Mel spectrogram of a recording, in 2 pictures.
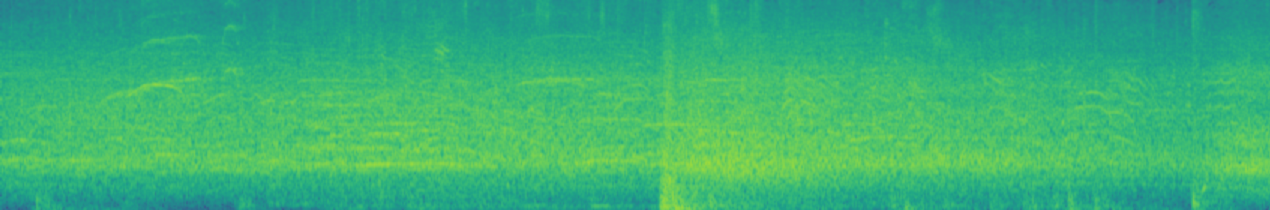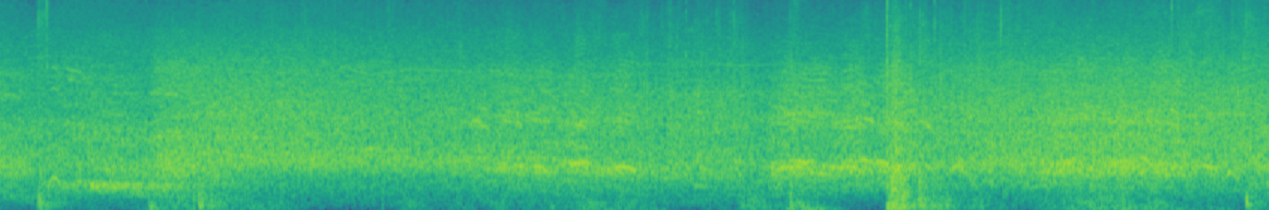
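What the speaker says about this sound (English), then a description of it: "Listen to this crowd." A wrestling arena crowd roars and cheers during a women's match featuring Thunder Rosa, a sustained loud wash of voices with scattered claps and thuds, under a commentator's voice.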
